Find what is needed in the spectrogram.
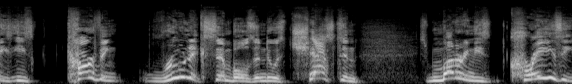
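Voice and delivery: high-pitched, hammed-up horror; panicked commentary. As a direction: cry out the horror as you witness it. Horrified commentary on engineer's violent meltdown.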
